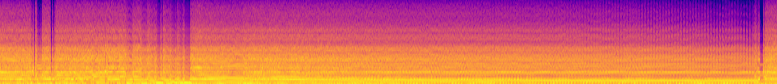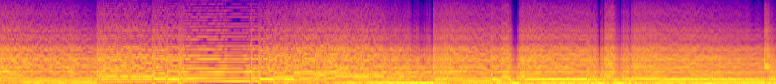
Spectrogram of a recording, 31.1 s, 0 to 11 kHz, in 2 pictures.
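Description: High-gain distorted electric guitar through a Line 6 Helix, with two compressors in the chain. Sustained chords ring out for about the first fifteen seconds, then single-note lead lines follow, with bends and vibrato. The loudness stays very even and the notes sustain long under heavy compression.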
